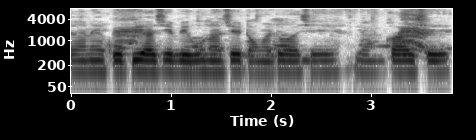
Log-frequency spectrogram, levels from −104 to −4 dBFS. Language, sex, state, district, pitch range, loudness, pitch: Bengali, male, West Bengal, Paschim Medinipur, 135-140 Hz, -19 LUFS, 135 Hz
